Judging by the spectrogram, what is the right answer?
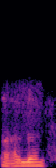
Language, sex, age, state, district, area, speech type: Kashmiri, male, 18-30, Jammu and Kashmir, Shopian, rural, conversation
